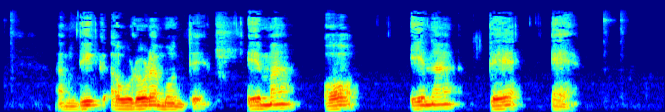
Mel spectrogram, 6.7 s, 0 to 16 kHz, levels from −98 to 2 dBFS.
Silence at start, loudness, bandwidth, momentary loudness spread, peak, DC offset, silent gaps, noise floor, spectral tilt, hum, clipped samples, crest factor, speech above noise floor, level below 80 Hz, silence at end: 0.6 s; -18 LUFS; 9.6 kHz; 18 LU; 0 dBFS; under 0.1%; none; -65 dBFS; -7 dB/octave; none; under 0.1%; 18 dB; 48 dB; -56 dBFS; 0.95 s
